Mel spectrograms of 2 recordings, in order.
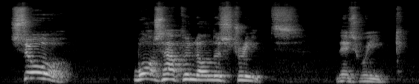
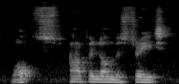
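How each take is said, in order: First: Higher, slow, drawn-out questioning on "happened"; raised question. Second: Said in the usual way. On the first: Acted. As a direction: stretch "happened" high and slow. Rhetorical question to viewers.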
